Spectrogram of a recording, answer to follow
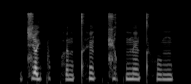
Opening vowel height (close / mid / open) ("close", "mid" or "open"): open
